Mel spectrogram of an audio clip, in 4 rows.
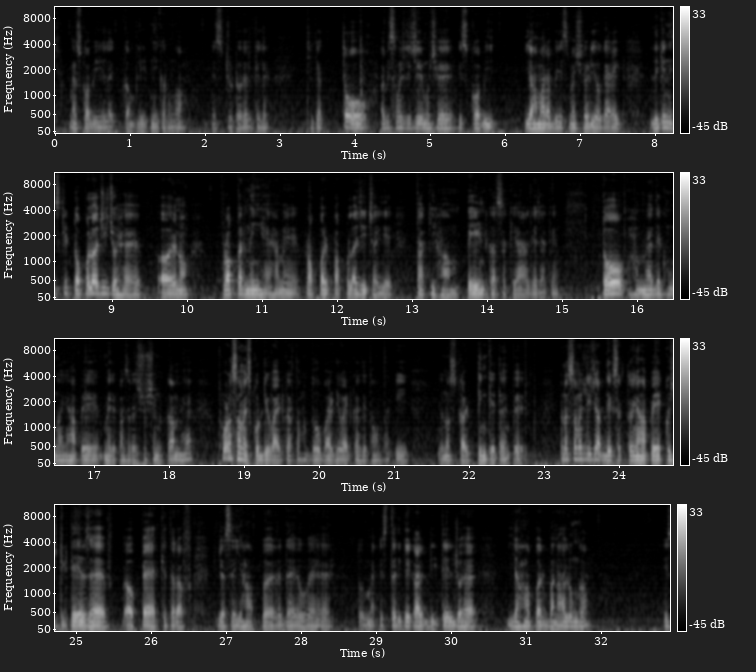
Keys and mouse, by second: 3.8 right click, 8.9 right click, 14.4 right click, 27.4 right click, 32.0 right click.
